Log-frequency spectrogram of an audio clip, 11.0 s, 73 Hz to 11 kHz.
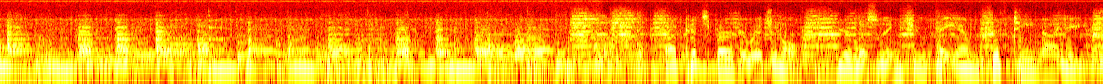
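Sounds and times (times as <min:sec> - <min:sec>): instrumental music on radio: 0:00.0 - 0:11.0.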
